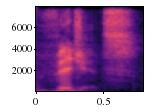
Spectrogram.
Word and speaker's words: Vidgets: free, and it's called Vidgets. That's like the word widgets, but instead of a W, it's a V, which in some accents and in some languages, the W is pronounced like a V.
